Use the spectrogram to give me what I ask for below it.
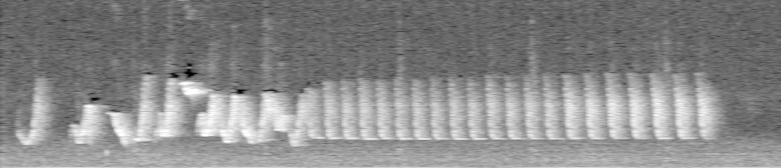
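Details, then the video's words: Male Rufous whistler singing near house windows, where he often admires his reflection at this time of year; a few jumbled high notes give way to a long rapid series of identical sharp notes, about three per second, steady and evenly spaced. "The Rufous Whistler"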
